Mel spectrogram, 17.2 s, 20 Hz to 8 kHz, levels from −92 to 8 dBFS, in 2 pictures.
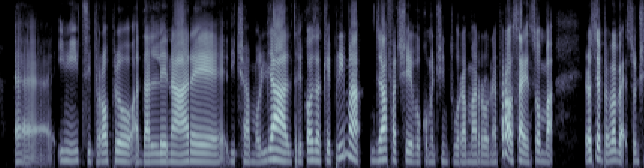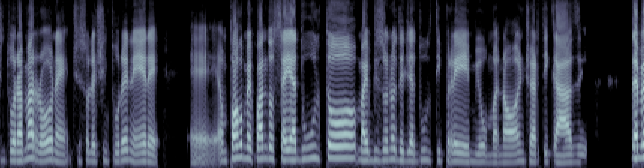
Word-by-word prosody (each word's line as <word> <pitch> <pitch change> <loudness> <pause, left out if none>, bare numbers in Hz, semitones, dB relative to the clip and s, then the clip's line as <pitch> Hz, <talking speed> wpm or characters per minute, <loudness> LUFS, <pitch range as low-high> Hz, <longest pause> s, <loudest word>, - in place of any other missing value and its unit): ehm, 360 0 -7
inizi 165 -1 -10
proprio 150 +1 -2
ad 145 - -6
allenare, 145 0 +2
diciamo, 145 -3 -10
gli 160 +6 -5
altri, 155 -5 +5
cosa 165 -1 -1
che 160 - -7
prima 230 - +2
già 175 +2 +3
facevo 155 -5 -4
come 140 - -13
cintura 140 -2 -8
marrone. 140 0 -6
Però, - - +4
sai, 155 - +4
insomma, 140 0 -2 0.4
ero 175 - 0
sempre: 150 -3 +1
"Vabbè, 170 -1 +1
son 155 0 -12
cintura 165 0 0
marrone, 160 -7 +1
ci - - -19
son 165 - -10
le 150 - -2
cinture 160 +2 -4
nere". 150 - +2 0.4
Ehm, - - -7
è - - -5
un 165 - -6
po' 200 +4 +6
come 205 -3 +1
quando 195 +1 +2
sei 180 -1 +6
adulto, 205 +3 +3
ma 170 - +1
hai 165 - +1
bisogno 175 +2 -6
degli 165 -2 -6
adulti 165 +1 -7
premium 145 -3 -1
no, 135 +1 0
in 155 - -8
certi 145 -1 -4
casi. 135 +1 +1 0.6
Eh 200 - +9
beh 225 - +8
155 Hz, 175 wpm, -22 LUFS, 145-175 Hz, 0.6 s, Eh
